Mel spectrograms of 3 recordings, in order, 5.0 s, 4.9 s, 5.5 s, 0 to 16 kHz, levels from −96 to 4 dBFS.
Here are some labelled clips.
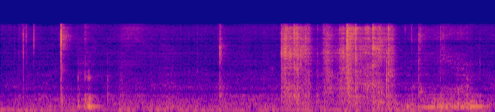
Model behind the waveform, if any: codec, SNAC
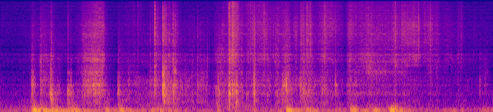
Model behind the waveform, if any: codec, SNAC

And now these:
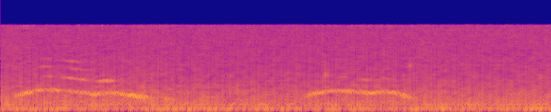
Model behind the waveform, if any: vocoder, Vocos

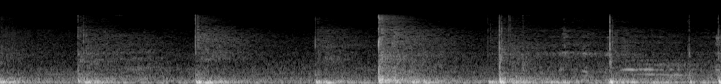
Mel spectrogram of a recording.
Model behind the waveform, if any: none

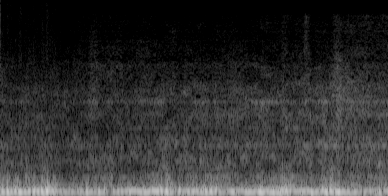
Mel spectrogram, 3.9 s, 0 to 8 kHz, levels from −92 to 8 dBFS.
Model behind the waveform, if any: codec, SNAC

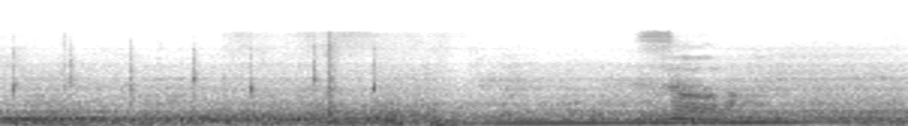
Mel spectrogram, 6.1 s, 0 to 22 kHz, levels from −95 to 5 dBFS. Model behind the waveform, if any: codec, SNAC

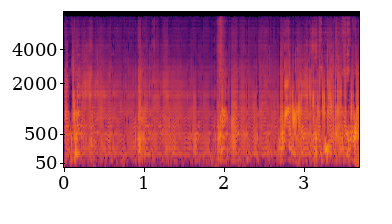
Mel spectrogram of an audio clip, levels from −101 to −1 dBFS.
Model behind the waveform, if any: vocoder, BigVGAN v2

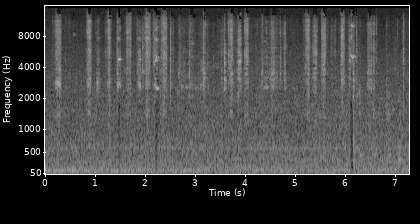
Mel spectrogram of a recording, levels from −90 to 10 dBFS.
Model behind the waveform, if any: none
